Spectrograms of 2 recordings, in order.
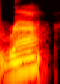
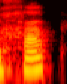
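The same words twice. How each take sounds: First: It is said with an English pronunciation. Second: It is said with a French pronunciation. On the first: The speaker calls it wrong. "it's not rap" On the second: The speaker calls it right. "Le rap"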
